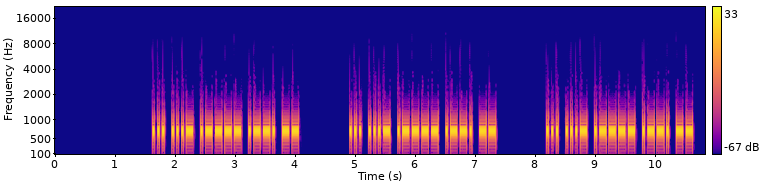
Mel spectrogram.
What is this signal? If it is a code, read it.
Morse code, heard as a keyed tone, about 30 wpm, 700 Hz. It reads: SV1PM SV1PM SV1PM
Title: DXCC-100 Call Signs - 5 Characters - Repeated 3x - 30wpm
